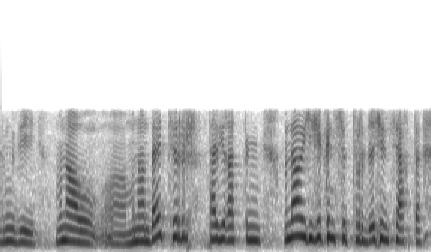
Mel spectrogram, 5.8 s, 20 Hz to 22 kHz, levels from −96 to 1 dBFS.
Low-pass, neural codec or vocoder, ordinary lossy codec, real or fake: 3.6 kHz; none; none; real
